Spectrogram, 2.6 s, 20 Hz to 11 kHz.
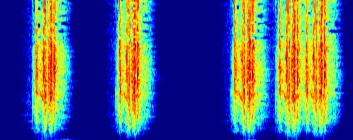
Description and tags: Shutter release sounds made by a Nikon D5200.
